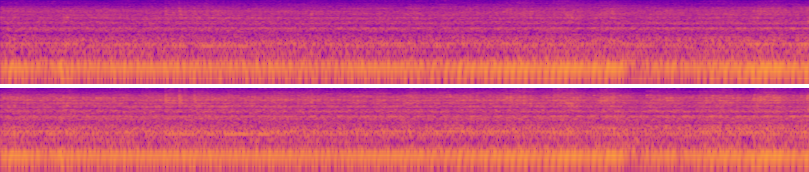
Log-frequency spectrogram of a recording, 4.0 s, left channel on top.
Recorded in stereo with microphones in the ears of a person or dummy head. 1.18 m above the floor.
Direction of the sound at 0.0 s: 35° right (ahead or behind).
